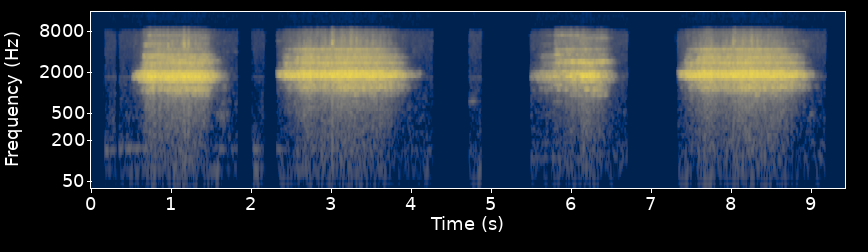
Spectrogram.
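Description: Quiet, unhurried breathing, two full in-and-out cycles with pauses between breaths; bradypnea, a slowed breathing rate.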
